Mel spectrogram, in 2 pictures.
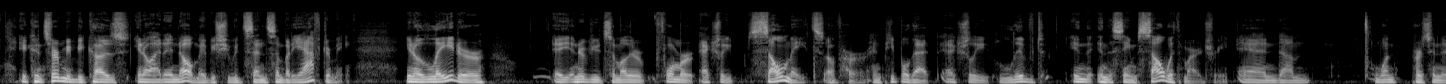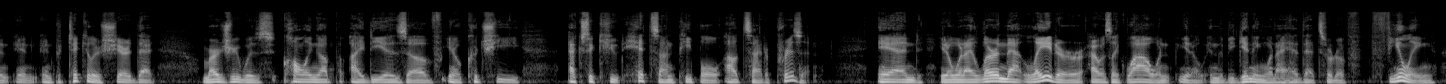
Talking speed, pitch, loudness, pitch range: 195 wpm, 105 Hz, -22 LUFS, 100-120 Hz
